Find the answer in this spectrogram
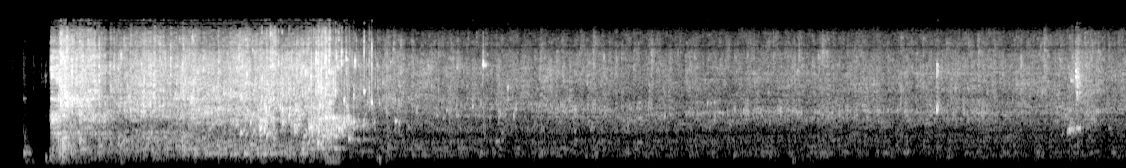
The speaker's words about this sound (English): I'm gonna run my hair under the faucet so I can wash it.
